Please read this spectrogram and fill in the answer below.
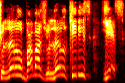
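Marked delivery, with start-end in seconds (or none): none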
